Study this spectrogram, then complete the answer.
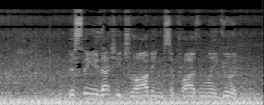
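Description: A young man speaks close by.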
